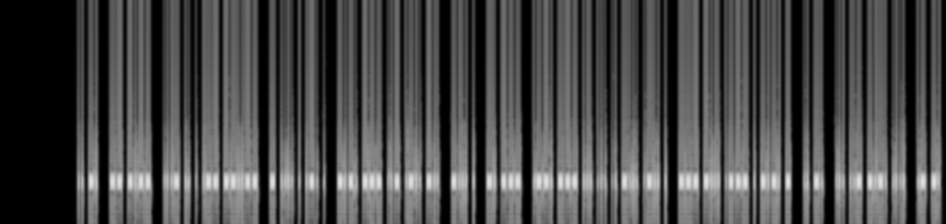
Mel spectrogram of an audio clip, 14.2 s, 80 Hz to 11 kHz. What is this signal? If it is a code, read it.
Morse code, heard as a keyed tone, about 44 wpm, 700 Hz. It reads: IN MY VIEW, THERE COULD BE NO POSSIBLE OBJECT IN SUCH AN
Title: Sentences from Top 1500 Words 45wpm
